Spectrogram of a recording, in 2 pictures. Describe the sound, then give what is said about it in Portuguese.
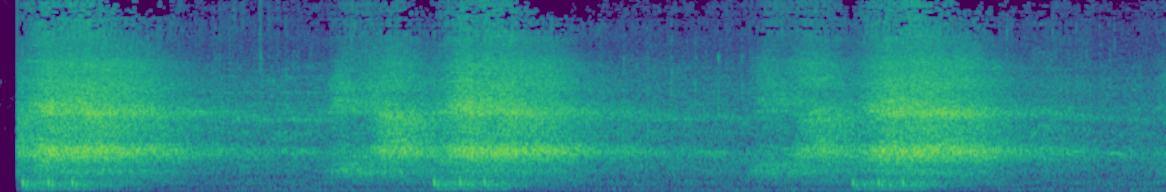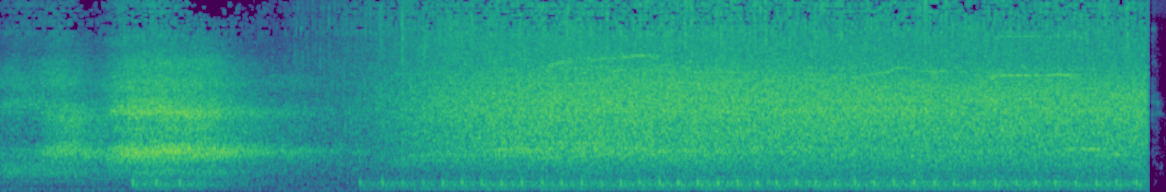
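A football stadium crowd of Denmark and Finland fans chants Christian Eriksen's name in alternating call-and-response, Danes shouting "Christian" and Finns "Eriksen", four loud swelling shouts a few seconds apart, then a sustained roar of applause and cheering. “Houve uma espécie de jogral ali, um, uma corrente coletiva entre a torcida da Dinamarca e da Finlândia, que é, os dinamarqueses gritavam Christian e os finlandeses gritavam Eriksen.”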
